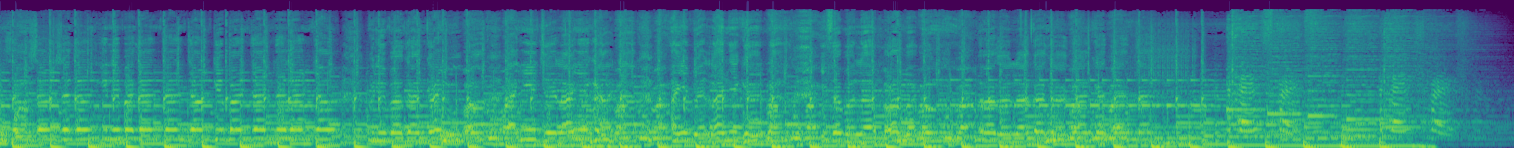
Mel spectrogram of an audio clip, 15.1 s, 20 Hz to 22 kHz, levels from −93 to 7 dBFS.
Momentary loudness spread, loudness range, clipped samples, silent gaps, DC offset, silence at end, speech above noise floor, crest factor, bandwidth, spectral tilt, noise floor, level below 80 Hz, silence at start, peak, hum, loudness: 4 LU; 2 LU; under 0.1%; none; under 0.1%; 0.35 s; 28 dB; 10 dB; 17 kHz; -6 dB/octave; -37 dBFS; -16 dBFS; 0 s; 0 dBFS; none; -11 LUFS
